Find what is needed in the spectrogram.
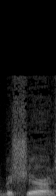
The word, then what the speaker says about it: Becerra: Javier Becerra, excuse me. – No, still wrong. Let's try it again, Mr. President. – For Secretary of Health and Education Services, I nominate Javier Baccarilla. Javier Becerra, excuse me.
